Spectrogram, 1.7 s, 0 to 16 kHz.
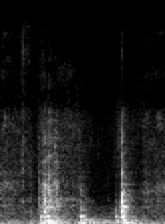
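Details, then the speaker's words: Harbor Freight 3-ton low-profile floor jack, nine years old, after fluid top-off: two firm pump strokes, each a solid clunk with short creak, no hiss or slip; now lifts through full range instead of only lower range. "Now, every pump is pretty solid."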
